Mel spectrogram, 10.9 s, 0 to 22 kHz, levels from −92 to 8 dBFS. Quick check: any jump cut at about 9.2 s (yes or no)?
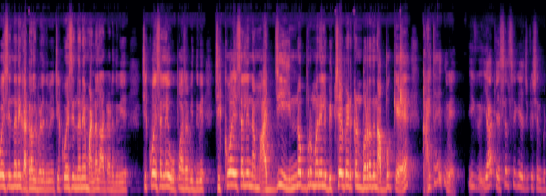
yes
